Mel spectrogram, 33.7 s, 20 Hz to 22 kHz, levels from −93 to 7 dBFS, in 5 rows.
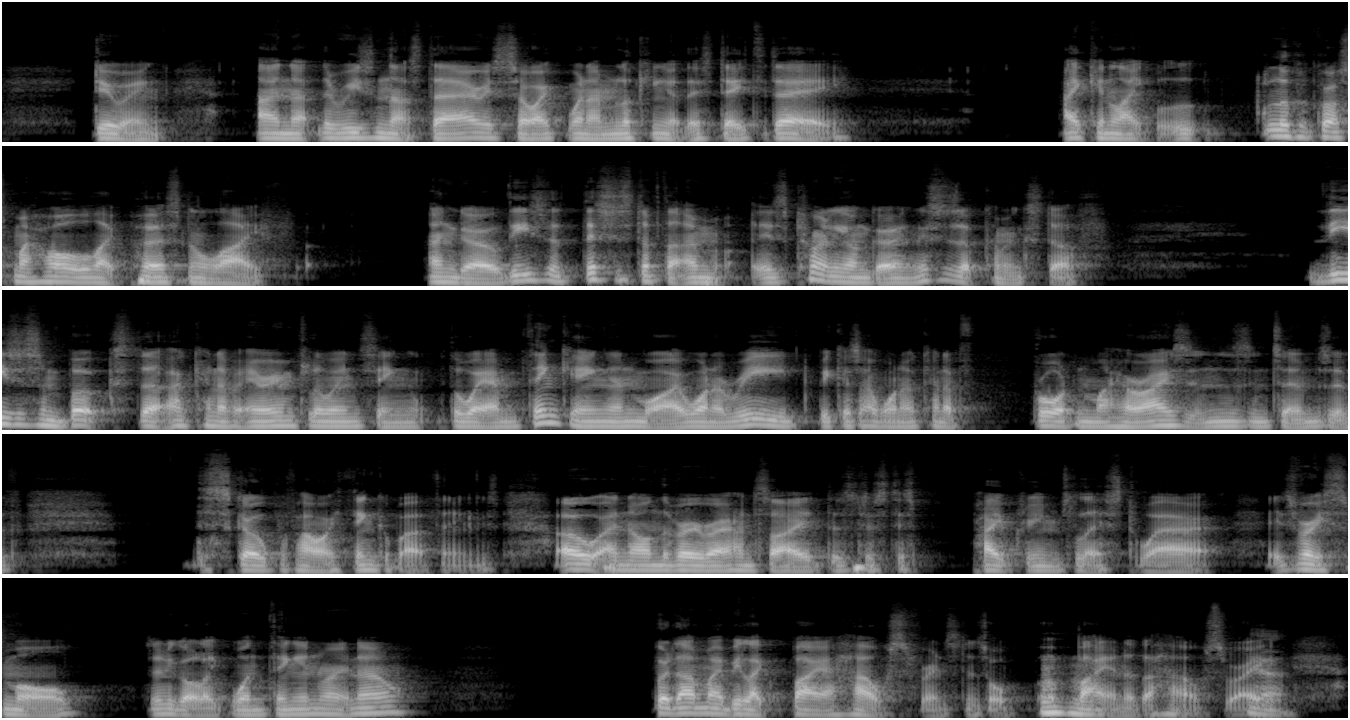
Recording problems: muffled; slightly; fading above 2.5 kHz

